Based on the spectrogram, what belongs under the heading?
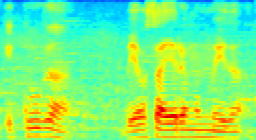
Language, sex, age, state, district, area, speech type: Telugu, male, 18-30, Andhra Pradesh, Eluru, urban, spontaneous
